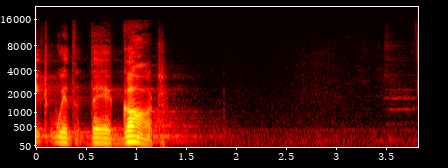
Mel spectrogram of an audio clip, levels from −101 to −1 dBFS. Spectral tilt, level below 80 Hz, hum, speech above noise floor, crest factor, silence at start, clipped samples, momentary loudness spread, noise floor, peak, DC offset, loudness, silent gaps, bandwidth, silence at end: -6.5 dB/octave; -70 dBFS; none; 46 dB; 26 dB; 0 s; under 0.1%; 16 LU; -76 dBFS; -8 dBFS; under 0.1%; -29 LUFS; none; 15 kHz; 2.55 s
